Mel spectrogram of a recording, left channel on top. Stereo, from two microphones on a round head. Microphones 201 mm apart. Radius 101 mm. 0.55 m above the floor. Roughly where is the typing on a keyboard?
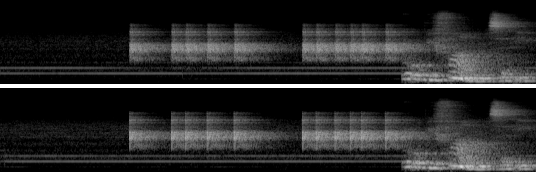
Right.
